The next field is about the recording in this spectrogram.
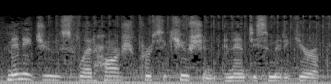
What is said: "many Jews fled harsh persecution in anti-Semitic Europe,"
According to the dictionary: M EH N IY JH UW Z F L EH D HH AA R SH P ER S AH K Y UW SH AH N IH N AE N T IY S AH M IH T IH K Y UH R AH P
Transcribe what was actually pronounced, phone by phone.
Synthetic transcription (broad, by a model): M EH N IY JH UW Z F L EH D HH AA R SH P ER S AH K Y UW SH AH N IH N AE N T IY S AH M IH T IH K Y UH R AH P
